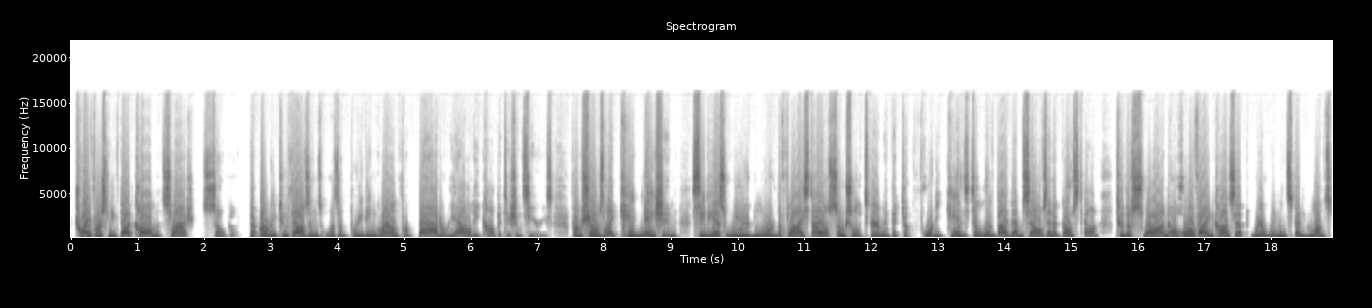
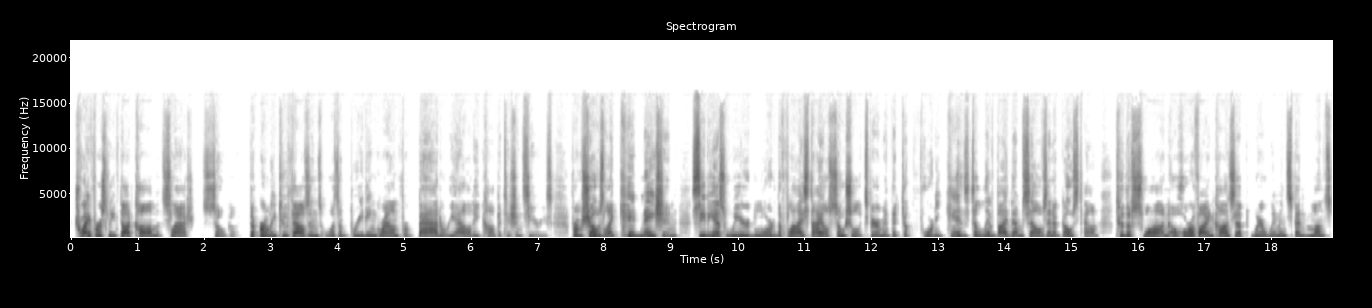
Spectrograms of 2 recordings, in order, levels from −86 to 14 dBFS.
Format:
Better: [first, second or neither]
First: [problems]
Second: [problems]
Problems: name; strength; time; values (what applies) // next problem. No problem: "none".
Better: second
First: distortion; heavy; 6 dB below the speech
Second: none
